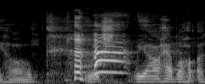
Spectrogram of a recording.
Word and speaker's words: Heaux: It's on her latest record, The Hotels, which is spelled Heaux, a classy hoe, which we all have a classy hoe moment.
